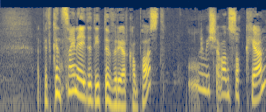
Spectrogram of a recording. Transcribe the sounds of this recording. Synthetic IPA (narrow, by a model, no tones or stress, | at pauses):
a̰rb̥ʰeːθkʰəntʰajneɨdədidəvriɔrkʰɔmpʰɔst | imiʃavɔnsʊkʰjan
